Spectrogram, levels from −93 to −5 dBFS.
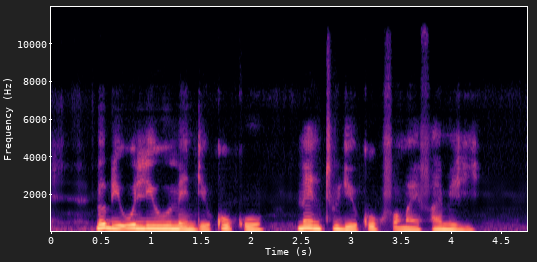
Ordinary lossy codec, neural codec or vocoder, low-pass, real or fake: none; codec, 24 kHz, 1.2 kbps, DualCodec; 10.8 kHz; fake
